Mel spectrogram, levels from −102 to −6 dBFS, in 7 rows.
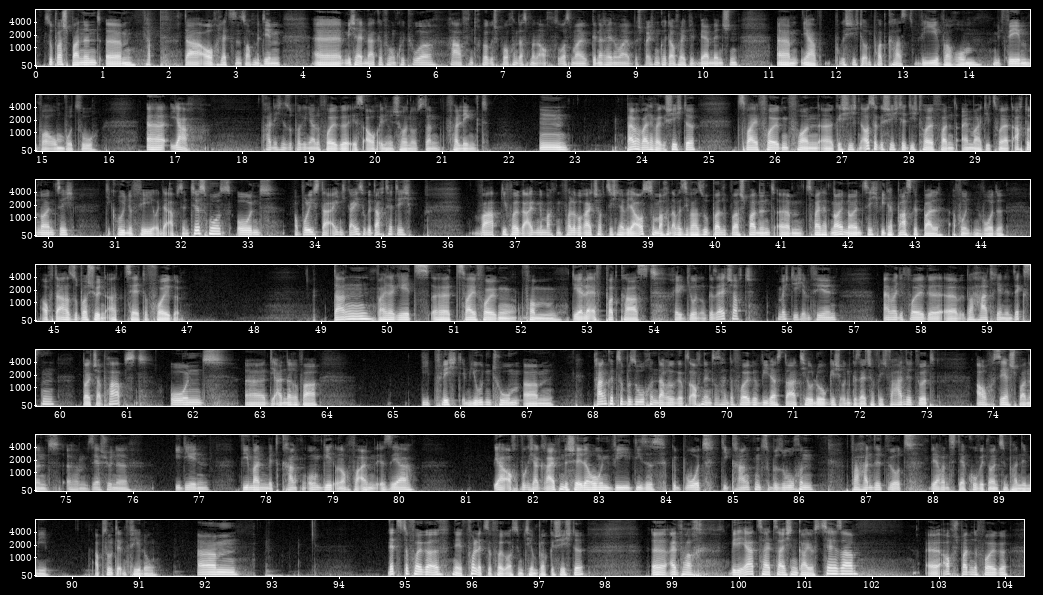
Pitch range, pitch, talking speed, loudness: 90-110 Hz, 100 Hz, 135 wpm, -20 LUFS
